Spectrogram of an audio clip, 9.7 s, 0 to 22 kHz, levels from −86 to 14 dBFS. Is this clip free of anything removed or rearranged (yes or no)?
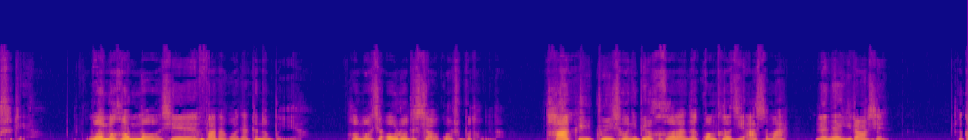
yes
